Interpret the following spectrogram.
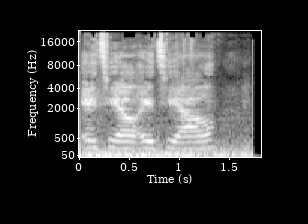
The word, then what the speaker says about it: atlatl: called at Aloha Rock I really don't know how to say it it's like ATL ATL okay so it's called an atlatl and it's like a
